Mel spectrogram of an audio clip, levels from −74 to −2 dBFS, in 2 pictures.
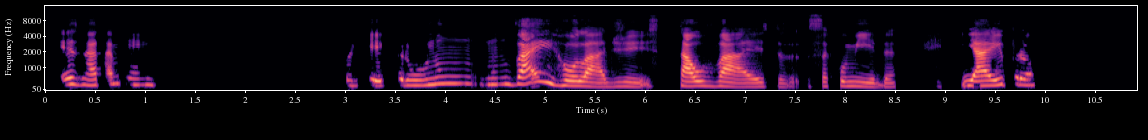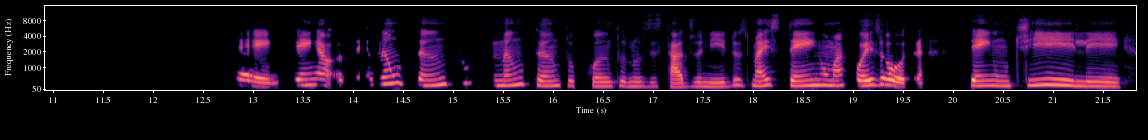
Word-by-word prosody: Exatamente. 255 Hz, +1 st, -2 dB, 1.9 s
Porque 415 Hz, -, -2 dB
cru 230 Hz, 0 st, -2 dB
não 305 Hz, +2 st, -4 dB
não 270 Hz, +1 st, -6 dB
vai 310 Hz, +6 st, +6 dB
rolar 205 Hz, -8 st, +3 dB
de 180 Hz, 0 st, -7 dB, 0.3 s
salvar 195 Hz, -4 st, +4 dB
essa 165 Hz, -2 st, -8 dB, 0.2 s
essa 190 Hz, +1 st, -11 dB
comida, 175 Hz, -4 st, -6 dB, 0.7 s
e 225 Hz, 0 st, +3 dB
aí 220 Hz, +5 st, +7 dB
pronto. 250 Hz, -4 st, -3 dB, 2.9 s
Tem, 185 Hz, -8 st, +1 dB, 0.2 s
tem 245 Hz, +1 st, +2 dB
a 235 Hz, -, 0 dB, 0.5 s
não 315 Hz, +3 st, 0 dB
tanto, 275 Hz, +7 st, -3 dB, 0.2 s
não 225 Hz, +5 st, -1 dB
tanto 220 Hz, -4 st, -4 dB
quanto 185 Hz, +1 st, -5 dB
nos 185 Hz, -1 st, -8 dB
Estados 170 Hz, -1 st, -2 dB
Unidos, 180 Hz, +5 st, -5 dB
mas 230 Hz, +3 st, +1 dB
tem 225 Hz, +2 st, +3 dB
uma 225 Hz, -1 st, 0 dB
coisa 230 Hz, +4 st, +4 dB
ou -, -, +6 dB
outra, -, -, +1 dB, 0.4 s
tem 220 Hz, 0 st, +4 dB
um 210 Hz, -1 st, -4 dB
Chilli, 215 Hz, -7 st, 0 dB
225 Hz, 95 wpm, -23 LUFS, 190-255 Hz, 2.9 s, aí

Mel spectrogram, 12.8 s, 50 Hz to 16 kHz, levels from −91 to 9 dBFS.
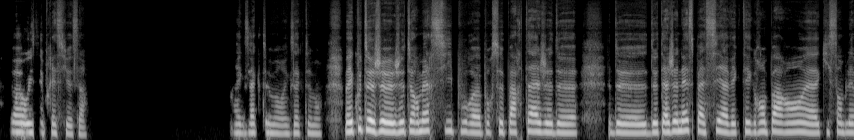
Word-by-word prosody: Bah 205 Hz, -1 st, +1 dB
oui, 195 Hz, 0 st, +3 dB
c'est 190 Hz, -, -11 dB
précieux 180 Hz, -2 st, -7 dB
ça. 155 Hz, -2 st, -11 dB, 2.2 s
Ah 185 Hz, -, -6 dB
exactement, 185 Hz, -1 st, -6 dB
exactement. 175 Hz, 0 st, -8 dB, 0.3 s
Bah, 210 Hz, -, +5 dB
écoute, 230 Hz, +4 st, +3 dB
heu, 235 Hz, -2 st, +10 dB
je 210 Hz, -1 st, +7 dB
je 205 Hz, -, +3 dB
te 215 Hz, +1 st, +1 dB
remercie 225 Hz, +1 st, 0 dB
pour, 210 Hz, -1 st, -5 dB
heu, 185 Hz, -1 st, 0 dB
pour 195 Hz, 0 st, -10 dB
ce 210 Hz, -, -2 dB
partage, 205 Hz, +1 st, 0 dB
heu, 195 Hz, -, +2 dB
de 185 Hz, -1 st, -2 dB, 0.5 s
de 185 Hz, -1 st, 0 dB
de 200 Hz, +2 st, +1 dB
ta 205 Hz, 0 st, +2 dB
jeunesse 225 Hz, +2 st, +3 dB
passée 220 Hz, 0 st, -1 dB
avec 190 Hz, -1 st, -1 dB
tes 210 Hz, -1 st, -2 dB
grands-parents, 205 Hz, 0 st, 0 dB, 0.2 s
heu, -, -, -3 dB
qui 195 Hz, +1 st, -14 dB
semblait 195 Hz, -1 st, -5 dB
200 Hz, 155 wpm, -19 LUFS, 185-210 Hz, 2.2 s, heu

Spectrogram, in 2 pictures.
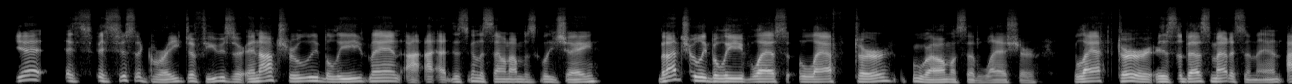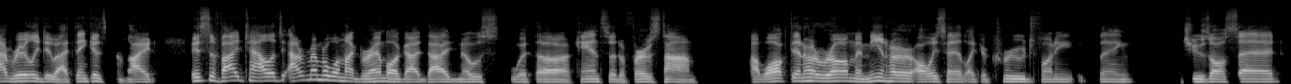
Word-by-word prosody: Yeah. 210 Hz, +5 st, +1 dB, 0.3 s
It's 145 Hz, -4 st, -7 dB
it's 155 Hz, -6 st, -4 dB
just 185 Hz, -1 st, -4 dB
a 175 Hz, -, -5 dB
great 120 Hz, +2 st, -4 dB
diffuser, 135 Hz, -2 st, -3 dB
and 130 Hz, +3 st, +1 dB
I 190 Hz, +5 st, +4 dB
truly 160 Hz, -2 st, -1 dB
believe, 135 Hz, +1 st, -1 dB
man 150 Hz, 0 st, +2 dB
I -, -, +2 dB
I 120 Hz, -, +1 dB
I -, -, 0 dB
this 125 Hz, 0 st, -7 dB
is -, -, -10 dB
gonna 150 Hz, -2 st, -3 dB
sound 125 Hz, -1 st, -3 dB
almost 115 Hz, -2 st, -5 dB
cliche, 115 Hz, +2 st, -2 dB, 0.6 s
but -, -, +3 dB
I -, -, +5 dB
truly 185 Hz, -6 st, +2 dB
believe 140 Hz, -3 st, +2 dB
less 130 Hz, 0 st, +2 dB
laughter 125 Hz, +5 st, 0 dB, 0.2 s
ooh, 130 Hz, -5 st, -2 dB
I 110 Hz, -1 st, +3 dB
almost 110 Hz, -2 st, 0 dB
said 105 Hz, -3 st, -6 dB
lasher 95 Hz, -1 st, -6 dB, 0.4 s
laughter 140 Hz, 0 st, +3 dB
is 125 Hz, -1 st, -1 dB
the -, -, -3 dB
best 135 Hz, +1 st, +1 dB
medicine, 135 Hz, -6 st, -1 dB
man. 110 Hz, +3 st, -5 dB
I -, -, +4 dB
really 150 Hz, +1 st, +3 dB
do. 135 Hz, -1 st, 0 dB
I 110 Hz, -, +2 dB
think 140 Hz, +4 st, 0 dB
it's 140 Hz, -4 st, +1 dB
the -, -, -10 dB
vibe 125 Hz, 0 st, +2 dB, 0.3 s
it's 165 Hz, +1 st, +1 dB
the 190 Hz, -, +1 dB
vitali 175 Hz, +2 st, +2 dB
I -, -, +4 dB
remember 215 Hz, +2 st, 0 dB
when 185 Hz, -3 st, +1 dB
my 155 Hz, -2 st, +3 dB
grandma 130 Hz, +1 st, +2 dB
got 120 Hz, -2 st, +1 dB
diagnosed 120 Hz, 0 st, -1 dB
with, 115 Hz, -2 st, -6 dB
uh, 110 Hz, -2 st, +3 dB
cancer 125 Hz, -2 st, -1 dB
the 105 Hz, -1 st, -4 dB
1st 120 Hz, +3 st, 0 dB
time. 105 Hz, -5 st, +2 dB, 0.5 s
I -, -, +1 dB
walked 135 Hz, +5 st, +3 dB
in 155 Hz, -, +4 dB
her 165 Hz, -1 st, +4 dB
room 155 Hz, 0 st, +4 dB
and 130 Hz, -1 st, 0 dB
me 155 Hz, +6 st, +2 dB
and 160 Hz, -3 st, +1 dB
her 145 Hz, -2 st, +3 dB
always 125 Hz, +1 st, +1 dB
had, 120 Hz, -2 st, -1 dB
like, 115 Hz, -2 st, -6 dB
a 110 Hz, -, -5 dB
crude, 130 Hz, +2 st, -2 dB
funny 120 Hz, -1 st, -5 dB, 0.2 s
thing 120 Hz, -1 st, -6 dB, 0.5 s
she 130 Hz, -, -2 dB
was 125 Hz, 0 st, -1 dB
all 125 Hz, -1 st, +3 dB
sad, 125 Hz, +2 st, +1 dB
130 Hz, 190 wpm, -23 LUFS, 120-150 Hz, 0.6 s, I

